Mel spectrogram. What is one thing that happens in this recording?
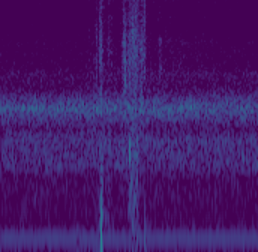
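A hand rustles and flicks a paper page.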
